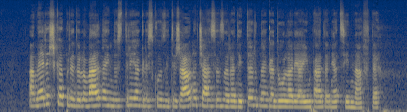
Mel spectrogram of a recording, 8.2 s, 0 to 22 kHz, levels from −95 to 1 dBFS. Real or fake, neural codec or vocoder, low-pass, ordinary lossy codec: fake; vocoder, 44.1 kHz, 128 mel bands, Pupu-Vocoder; none; none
